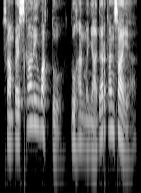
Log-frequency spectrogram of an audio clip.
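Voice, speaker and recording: A man preaching a sermon as a pastor, swinging between loud high calls and soft low asides. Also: big pitch swings, moderate pace.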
